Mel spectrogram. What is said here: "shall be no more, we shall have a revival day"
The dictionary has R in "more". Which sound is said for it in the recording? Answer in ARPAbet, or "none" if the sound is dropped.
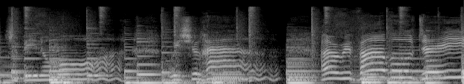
R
